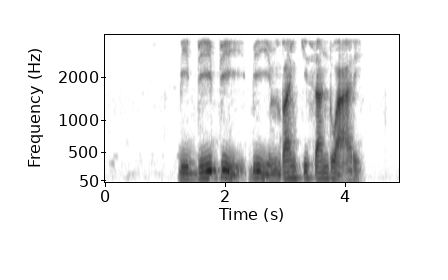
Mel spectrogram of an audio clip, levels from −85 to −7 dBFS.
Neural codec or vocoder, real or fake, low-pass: none; real; 3.6 kHz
